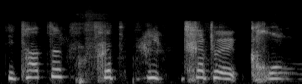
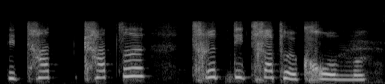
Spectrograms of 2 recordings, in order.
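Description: First: It is said fast. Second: It is said slowly.

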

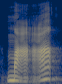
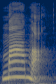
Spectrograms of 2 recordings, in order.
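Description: First: The pitch dips low and rises. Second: The pitch stays high and level. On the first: It means horse. "Ma ist 3. Ton" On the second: It means mother. "Der 1. ist Mama"

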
